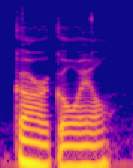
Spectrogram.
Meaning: 1. A carved grotesque figure on a spout which conveys water away from the gutters 2. Any decorative carved grotesque figure on a building 3. A fictional winged monster 4. An ugly woman
- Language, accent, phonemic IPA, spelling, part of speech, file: English, US, /ˈɡɑɹɡɔɪl/, gargoyle, noun, En-us-gargoyle.ogg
